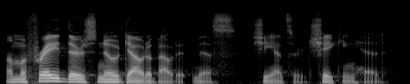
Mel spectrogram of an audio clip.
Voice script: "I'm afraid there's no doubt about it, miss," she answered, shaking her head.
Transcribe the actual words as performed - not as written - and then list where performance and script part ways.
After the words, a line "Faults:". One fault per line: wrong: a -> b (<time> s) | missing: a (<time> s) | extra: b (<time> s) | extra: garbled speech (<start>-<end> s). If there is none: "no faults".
"I'm afraid there's no doubt about it, miss," she answered, shaking head.
Faults:
missing: her (3.5 s)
